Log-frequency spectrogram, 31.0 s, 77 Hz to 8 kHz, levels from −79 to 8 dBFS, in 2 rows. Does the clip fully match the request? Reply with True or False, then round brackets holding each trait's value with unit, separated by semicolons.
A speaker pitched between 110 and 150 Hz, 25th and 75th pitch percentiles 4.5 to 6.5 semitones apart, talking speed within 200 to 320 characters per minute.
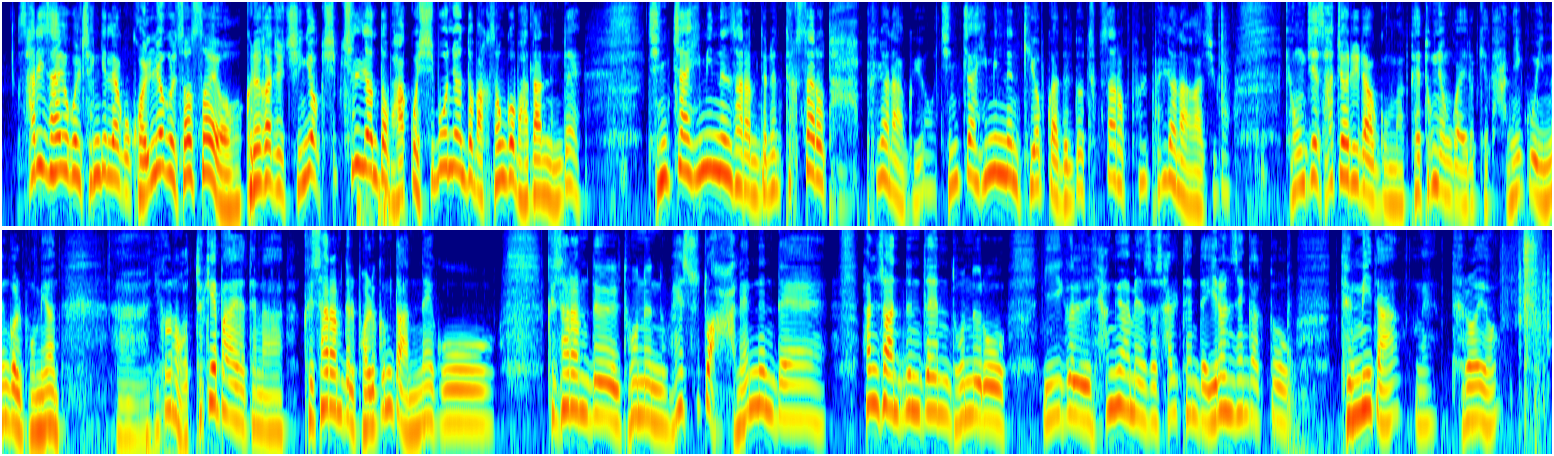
False (170 Hz; 5.6 semitones; 305 characters per minute)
